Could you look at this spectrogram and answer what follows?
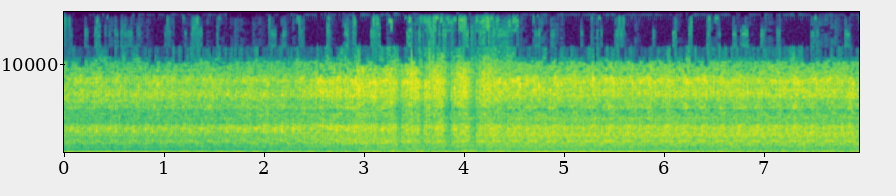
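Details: Ford 6.0 diesel after 30 miles with REVX additive: heavy idle with uneven loping beat and stumble every few firings; rough idle, cause unknown.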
